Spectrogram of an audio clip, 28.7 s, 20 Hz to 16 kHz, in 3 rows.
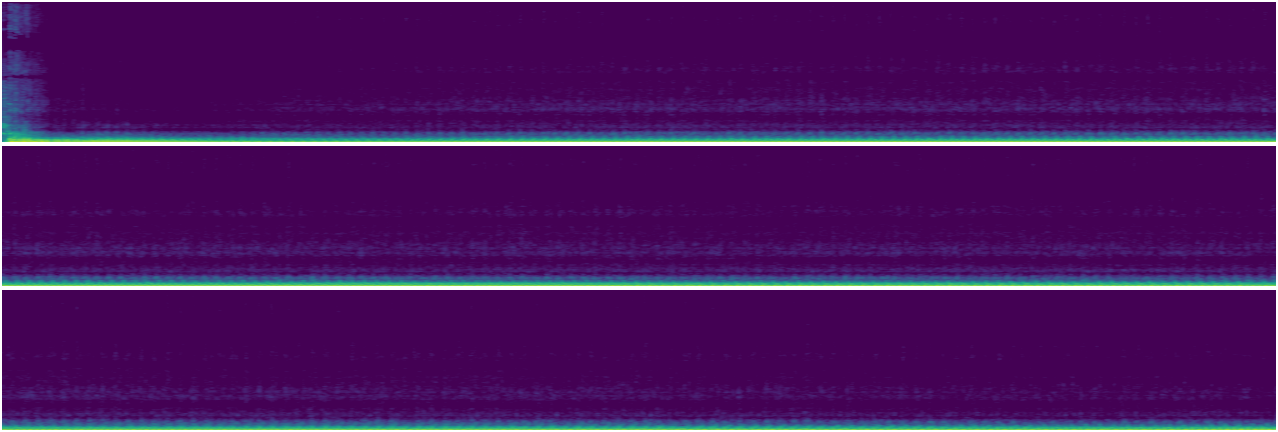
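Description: Jeep Grand Cherokee SRT's HEMI V8 idling through an exhaust with the catalytic converters deleted, just after start-up. The idle is a little higher for the first couple of seconds, then settles to a steady, even idle.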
